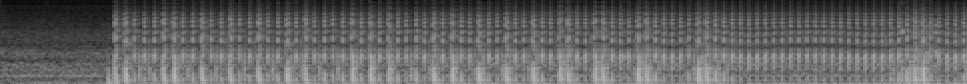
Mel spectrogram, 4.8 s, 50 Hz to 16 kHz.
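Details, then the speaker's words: Audio amplifier on a 25.2 V center-tapped 2 A transformer with full-wave bridge and filter caps, sine sweep: tone turns harsh and buzzy; clipping as load pulls the supply rail down, possibly below operating voltage; uncertain. "and we're obviously clipping and as there's power drawn on the rail it pulls it down more"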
